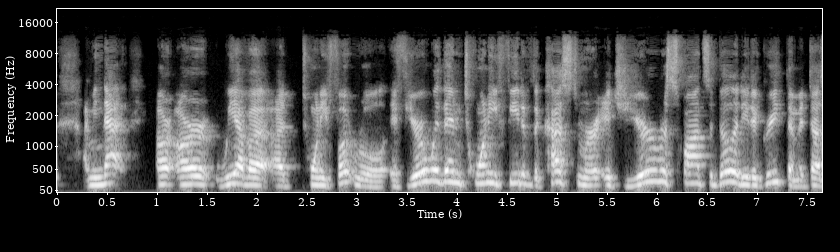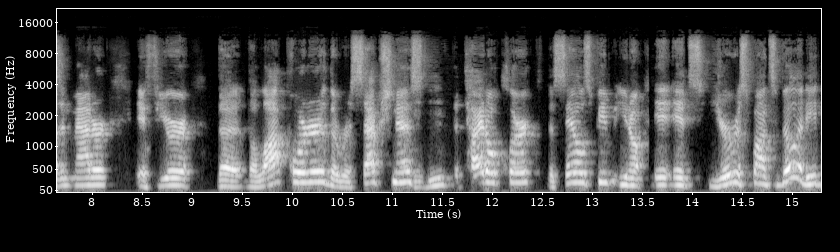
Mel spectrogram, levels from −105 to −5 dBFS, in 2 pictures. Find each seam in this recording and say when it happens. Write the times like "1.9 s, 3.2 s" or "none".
13.6 s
